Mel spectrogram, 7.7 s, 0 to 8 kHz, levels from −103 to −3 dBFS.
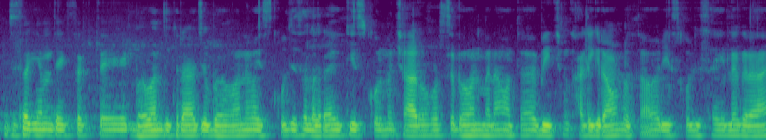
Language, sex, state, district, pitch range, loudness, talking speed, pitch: Hindi, male, Chhattisgarh, Sarguja, 110-120 Hz, -28 LUFS, 330 wpm, 115 Hz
